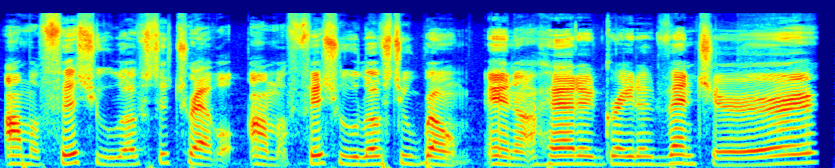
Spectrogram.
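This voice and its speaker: A woman's voice: fairly low pitch, fairly even intonation, a little slow, a bit bright. A woman voicing an earnest travel-loving fish in rhythmic rhyme for a children's storybook. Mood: content. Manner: earnest, rhythmic rhyming delivery.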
